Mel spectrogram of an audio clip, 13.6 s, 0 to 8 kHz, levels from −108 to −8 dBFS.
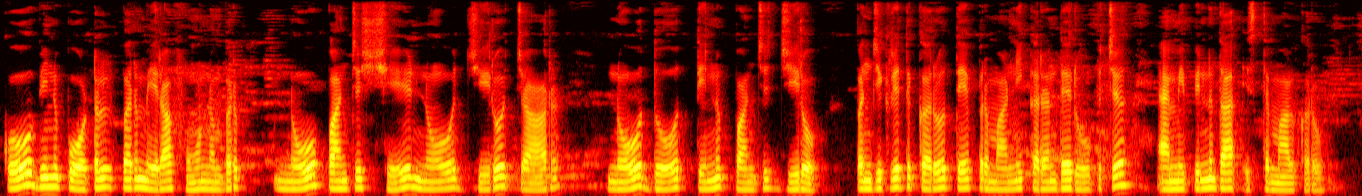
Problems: low volume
